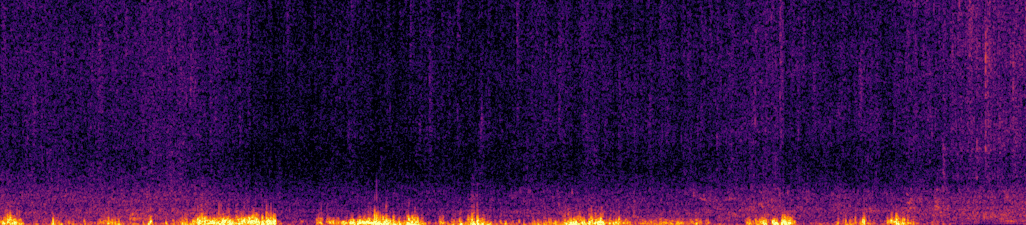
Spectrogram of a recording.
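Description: Wind gusts rumble outdoors in bursts.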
